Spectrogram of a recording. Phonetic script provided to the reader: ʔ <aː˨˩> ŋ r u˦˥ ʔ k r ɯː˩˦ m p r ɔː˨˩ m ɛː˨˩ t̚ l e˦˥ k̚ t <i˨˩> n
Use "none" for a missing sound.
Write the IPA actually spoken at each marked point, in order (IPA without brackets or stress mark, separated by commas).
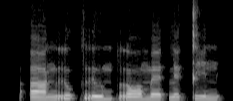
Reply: aː˩˦, i˧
